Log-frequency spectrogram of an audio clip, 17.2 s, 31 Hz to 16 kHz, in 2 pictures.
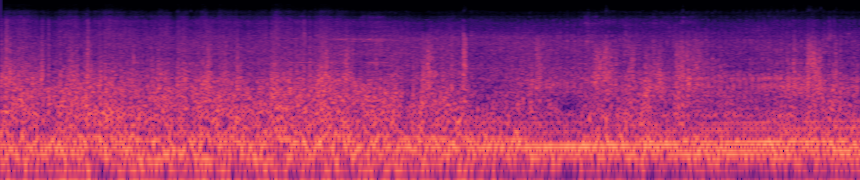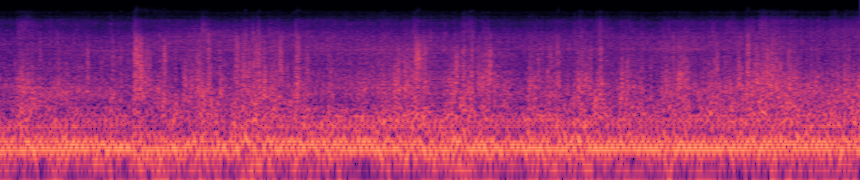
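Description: Harley-Davidson Roadster's 1202 cc air-cooled V-twin running at a steady highway cruise, a low continuous drone, heard from the rider's seat with wind rushing and buffeting over the microphone.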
